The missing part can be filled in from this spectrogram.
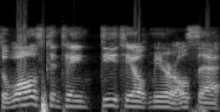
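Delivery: ordinary delivery, nothing marked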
